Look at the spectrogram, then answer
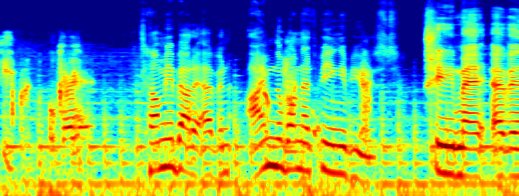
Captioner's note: on cell phone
